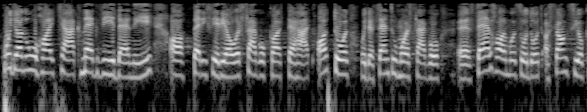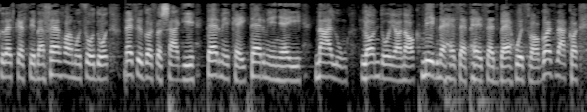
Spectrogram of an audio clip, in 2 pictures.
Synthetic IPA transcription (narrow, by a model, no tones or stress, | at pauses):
ho̞ɟɒnuːɦɒjcːaːkmɛɡʋeːd̪ɛniɒpɛɾifeːɾijɒo̞rsaːɡo̞kɒt̪ːɛɦaːt̪ɒt̪ːoːlho̞ɟɒt̪sɛnt̪rumo̞rsaːɡo̞k | fɛlɦɒlmo̞zoːd̪o̞t̪ːɒ̰sɒŋk̚t̪sijoːkːøvɛt̪kɛst̪eːbɛɱfɛlɦɒlmo̞zoːd̪o̞t̪ːmɛzøːɡɒzd̪ɒʃaːɡit̪ɛrmeːkɛjit̪ɛrmeːɲɛji | naːlːuŋk | lɒnd̪o̞jːɒnɒkmeːɡnɛɦɛzɛphɛjzɛd̪bɛho̞zʋɒːɡɒzd̪aːkɒt̪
